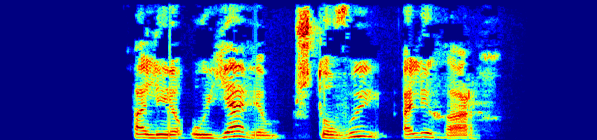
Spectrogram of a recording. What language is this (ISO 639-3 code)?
bel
